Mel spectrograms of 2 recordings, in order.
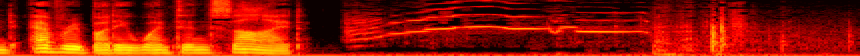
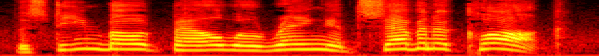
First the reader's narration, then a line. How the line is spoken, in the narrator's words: shouted one of the older children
